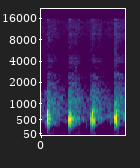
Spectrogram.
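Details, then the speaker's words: Neonate in NICU, handheld Doppler over the radial artery with a manual cuff for systolic blood pressure; rhythmic whooshing pulses about 200 a minute, a normal arterial pulse signal. "and then slowly begin to increase your blood pressure cuff until the pulsation noise is lost once your pulsation noise is lost inflate your cuff to about 20 above this and then slowly begin to reduce"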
